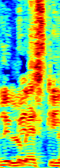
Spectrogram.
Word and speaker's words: Lubezki: How do you pronounce his surname? – Lubezki. – Lubezki is Lubezki.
